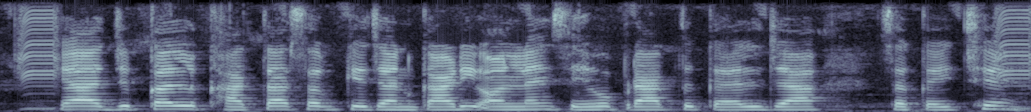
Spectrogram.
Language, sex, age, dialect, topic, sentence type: Magahi, female, 25-30, Western, banking, statement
